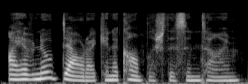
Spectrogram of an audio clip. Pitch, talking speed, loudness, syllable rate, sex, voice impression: 205 Hz, 240 wpm, -18 LUFS, 5.3 syllables/s, female, very feminine, young, very thin, relaxed, weak, slightly bright, very soft, clear, very fluent, slightly raspy, very cute, intellectual, refreshing, very sincere, very calm, very friendly, very reassuring, very unique, very elegant, very sweet, very kind, modest, very light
